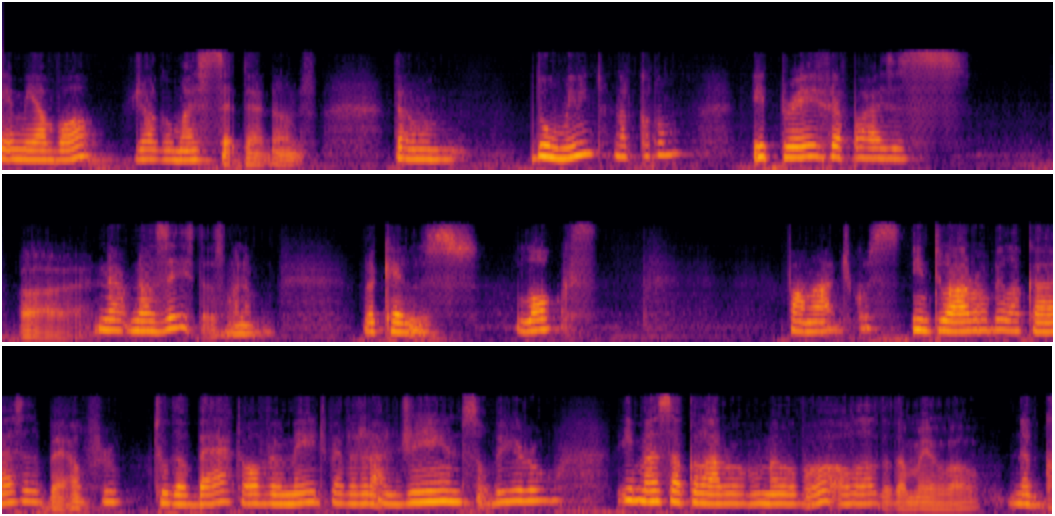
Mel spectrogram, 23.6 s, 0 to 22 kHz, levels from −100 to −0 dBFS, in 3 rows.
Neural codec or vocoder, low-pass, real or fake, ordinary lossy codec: codec, 16 kHz in and 24 kHz out, 0.4 kbps, LongCat-Audio-Codec, fine tuned four codebook decoder; 7.2 kHz; fake; none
